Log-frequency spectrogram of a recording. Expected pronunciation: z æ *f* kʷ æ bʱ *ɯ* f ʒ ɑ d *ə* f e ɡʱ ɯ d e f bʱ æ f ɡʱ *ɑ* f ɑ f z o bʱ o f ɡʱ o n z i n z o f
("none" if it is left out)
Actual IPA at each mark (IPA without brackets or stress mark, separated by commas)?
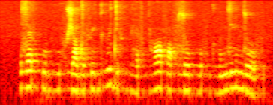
f, u, æ, ɑ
